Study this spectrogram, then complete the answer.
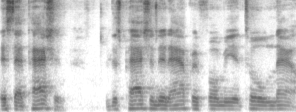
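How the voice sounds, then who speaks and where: A man with an American accent speaks at a fairly quick pace in a fairly low pitch. It is a plain, everyday voice, heard over a quiet background. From New York. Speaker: youth worker and coach. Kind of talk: panel discussion.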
